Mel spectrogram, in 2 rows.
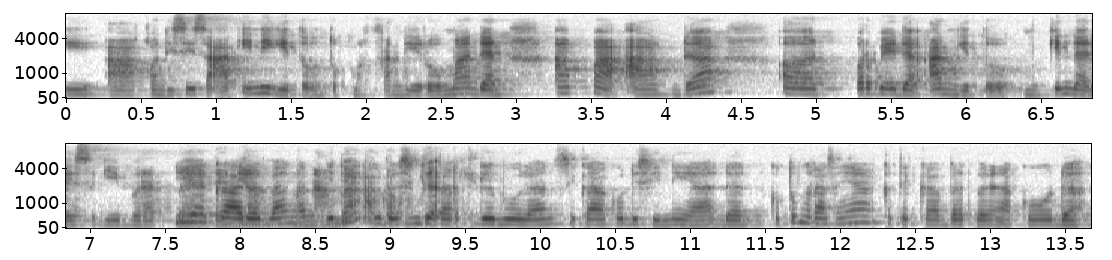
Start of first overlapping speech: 8 s

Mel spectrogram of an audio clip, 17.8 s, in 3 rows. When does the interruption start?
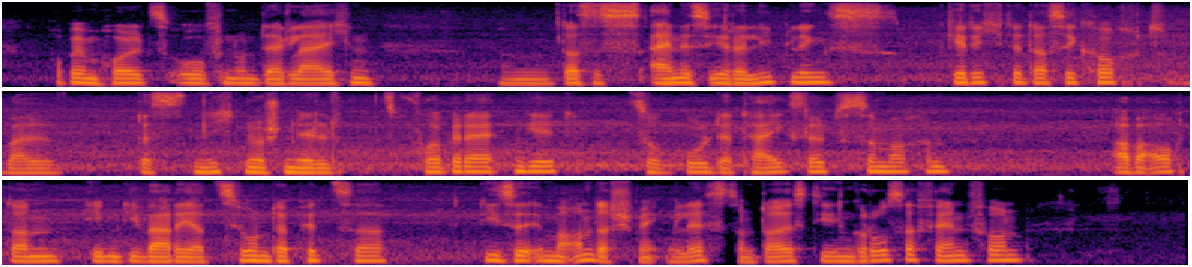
none

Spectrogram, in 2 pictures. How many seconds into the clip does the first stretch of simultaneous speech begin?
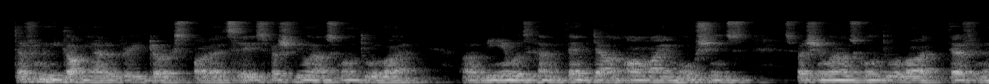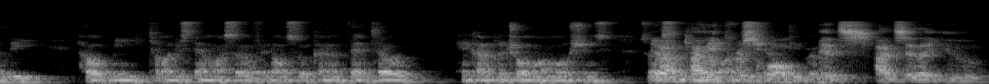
16 s

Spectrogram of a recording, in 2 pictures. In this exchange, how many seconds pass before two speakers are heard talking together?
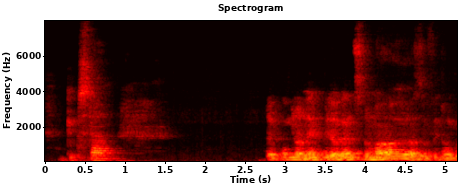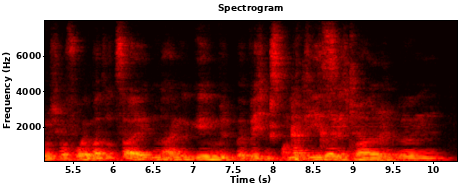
8 s

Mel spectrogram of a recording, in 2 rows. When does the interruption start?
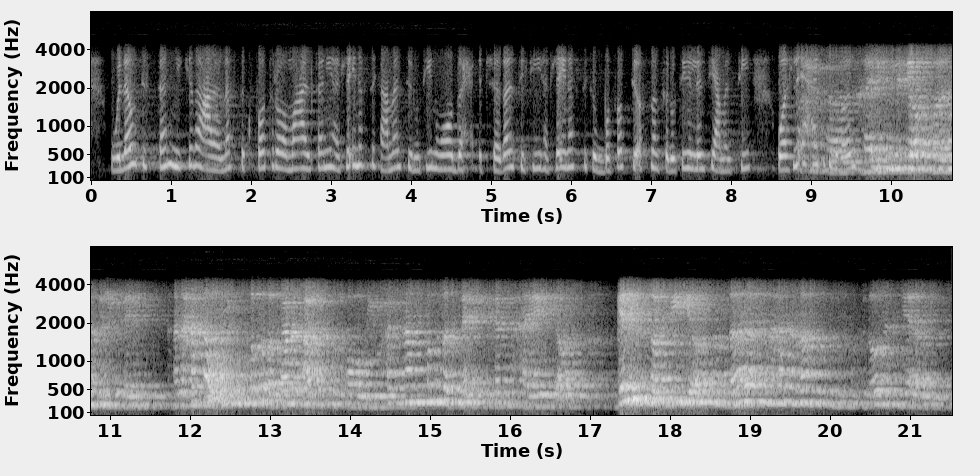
9 s

